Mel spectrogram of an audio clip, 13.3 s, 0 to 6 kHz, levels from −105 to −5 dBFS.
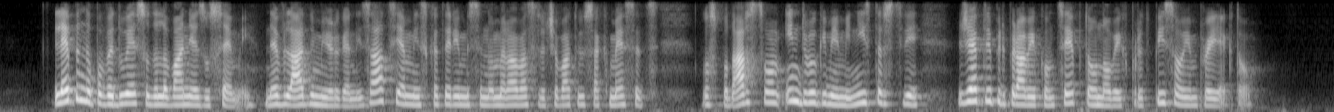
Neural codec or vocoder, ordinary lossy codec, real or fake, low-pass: codec, 16 kHz, 0.9 kbps, LongCat-Audio-Codec; none; fake; 5.4 kHz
